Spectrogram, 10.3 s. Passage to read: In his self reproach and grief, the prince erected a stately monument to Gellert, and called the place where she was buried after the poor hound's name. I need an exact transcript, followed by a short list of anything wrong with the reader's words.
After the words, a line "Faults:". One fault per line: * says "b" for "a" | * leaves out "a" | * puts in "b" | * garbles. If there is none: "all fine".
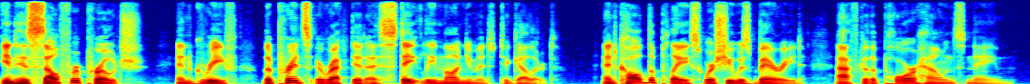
In his self reproach and grief, the prince erected a stately monument to Gellert, and called the place where she was buried after the poor hound's name.
Faults:
all fine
